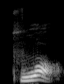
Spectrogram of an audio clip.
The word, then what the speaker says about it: può: tu puoi lui lei può con la o aperta può e c'è anche l'accento grafico noi possiamo dopp S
